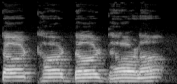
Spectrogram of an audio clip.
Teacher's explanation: उसी तरह से ट, जब हम ट वर्ग का उच्चारण करते हैं तो ट वर्ग में हम हल्का सा जीभ को कर्ल करते हैं, ट्विस्ट करते हैं, और ऊपर की तरफ, जो तालु के ऊपर की तरफ, वहाँ पे टच करते हैं।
